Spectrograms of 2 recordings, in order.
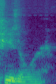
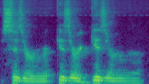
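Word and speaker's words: Xizor: But Prince Shizor, which as a kid, I never knew how to pronounce his name. I always thought it was Scissor.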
